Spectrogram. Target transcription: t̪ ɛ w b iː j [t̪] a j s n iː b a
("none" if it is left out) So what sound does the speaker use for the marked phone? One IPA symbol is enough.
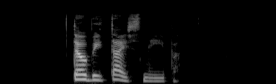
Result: t̪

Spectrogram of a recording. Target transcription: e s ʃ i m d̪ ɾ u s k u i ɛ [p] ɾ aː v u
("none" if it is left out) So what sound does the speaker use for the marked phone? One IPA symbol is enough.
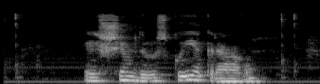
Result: k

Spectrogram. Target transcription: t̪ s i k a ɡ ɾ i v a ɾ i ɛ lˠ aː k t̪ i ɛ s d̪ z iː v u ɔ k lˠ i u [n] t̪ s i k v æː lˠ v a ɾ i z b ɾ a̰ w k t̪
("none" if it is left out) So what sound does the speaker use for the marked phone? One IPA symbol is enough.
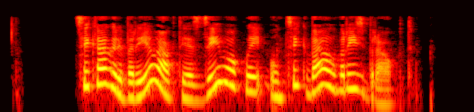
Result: n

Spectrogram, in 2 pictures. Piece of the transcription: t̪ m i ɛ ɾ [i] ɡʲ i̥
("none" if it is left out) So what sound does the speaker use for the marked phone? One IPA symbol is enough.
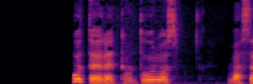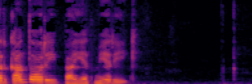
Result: iː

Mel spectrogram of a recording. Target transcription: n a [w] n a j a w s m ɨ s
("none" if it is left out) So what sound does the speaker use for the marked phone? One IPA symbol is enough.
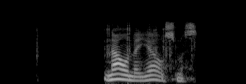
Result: w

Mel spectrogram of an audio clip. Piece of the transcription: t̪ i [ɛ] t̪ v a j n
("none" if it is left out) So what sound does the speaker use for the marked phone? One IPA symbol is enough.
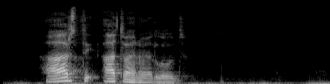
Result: a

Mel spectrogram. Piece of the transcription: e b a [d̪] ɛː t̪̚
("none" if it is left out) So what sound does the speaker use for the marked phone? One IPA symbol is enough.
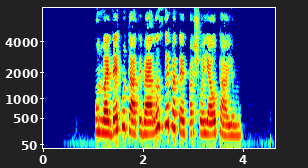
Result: t̪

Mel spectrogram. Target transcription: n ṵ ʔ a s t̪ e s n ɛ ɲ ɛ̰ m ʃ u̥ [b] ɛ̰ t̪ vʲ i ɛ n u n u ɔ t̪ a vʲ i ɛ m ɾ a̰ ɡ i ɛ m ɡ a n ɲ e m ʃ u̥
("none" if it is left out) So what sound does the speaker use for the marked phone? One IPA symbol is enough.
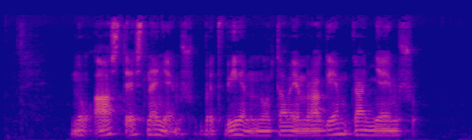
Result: b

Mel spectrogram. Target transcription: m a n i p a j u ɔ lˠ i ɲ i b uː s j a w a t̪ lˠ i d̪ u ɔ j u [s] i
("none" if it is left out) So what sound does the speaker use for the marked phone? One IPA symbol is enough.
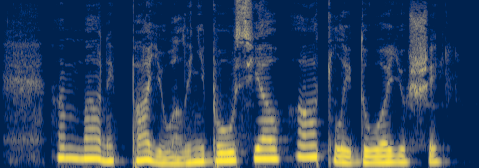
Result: ʃ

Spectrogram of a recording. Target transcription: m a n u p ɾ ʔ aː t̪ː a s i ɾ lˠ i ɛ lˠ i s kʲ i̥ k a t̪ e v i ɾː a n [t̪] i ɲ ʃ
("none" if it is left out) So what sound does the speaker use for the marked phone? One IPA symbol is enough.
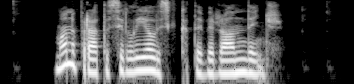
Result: d̪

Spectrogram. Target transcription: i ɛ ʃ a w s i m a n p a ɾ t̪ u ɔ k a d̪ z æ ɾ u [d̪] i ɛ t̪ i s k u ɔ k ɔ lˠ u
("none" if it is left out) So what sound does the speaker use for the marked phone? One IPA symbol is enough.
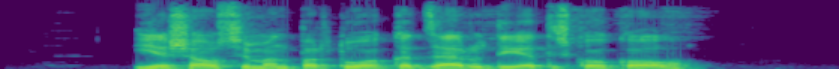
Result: d̪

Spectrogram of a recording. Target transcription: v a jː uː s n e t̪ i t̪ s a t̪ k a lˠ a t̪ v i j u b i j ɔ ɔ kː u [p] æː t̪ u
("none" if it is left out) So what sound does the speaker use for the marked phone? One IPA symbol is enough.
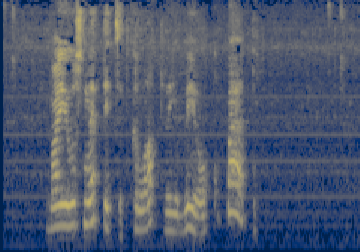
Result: p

